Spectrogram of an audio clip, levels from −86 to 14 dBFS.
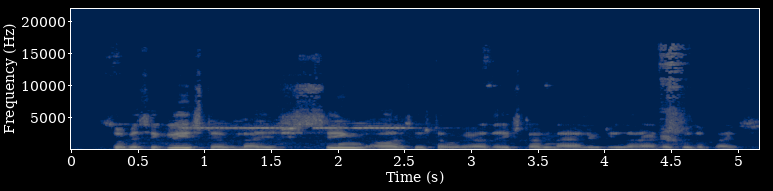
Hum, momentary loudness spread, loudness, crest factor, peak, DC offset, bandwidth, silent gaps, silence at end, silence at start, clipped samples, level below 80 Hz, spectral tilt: none; 11 LU; -41 LUFS; 18 dB; -22 dBFS; under 0.1%; 16.5 kHz; none; 0 s; 0.25 s; under 0.1%; -78 dBFS; -4 dB/octave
